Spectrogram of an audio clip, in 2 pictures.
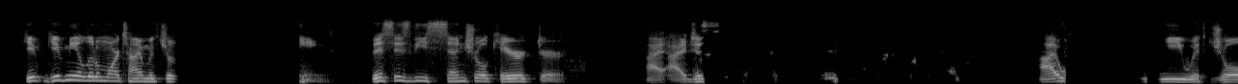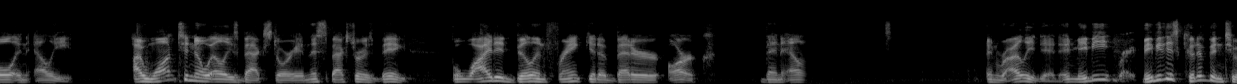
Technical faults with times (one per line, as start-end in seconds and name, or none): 1.69-3.01 long network dropout
5.65-5.87 other side's voice leaking through
6.44-6.49 speech suppressed in double talk
7.03-9.61 speech suppressed in double talk
7.10-7.17 other side's voice leaking through
10.37-11.67 speech suppressed in double talk
10.63-10.68 other side's voice leaking through
20.37-21.25 long network dropout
